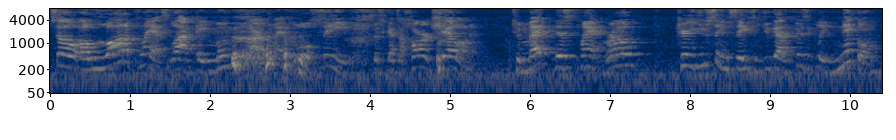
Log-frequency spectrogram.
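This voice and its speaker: There is noticeable background noise and audible room echo as a man talks with a high pitch and lively intonation. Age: 60s. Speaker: pastor. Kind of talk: sermon. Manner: conversational, addressing listeners by name.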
